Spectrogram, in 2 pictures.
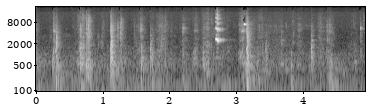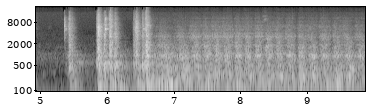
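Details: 1950s Chevy coupe at a salvage auction, drained battery, choke pulled and gas pumped: after some clunks the starter grinds over slowly and the engine never fires; needs a boost, cause not confirmed.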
